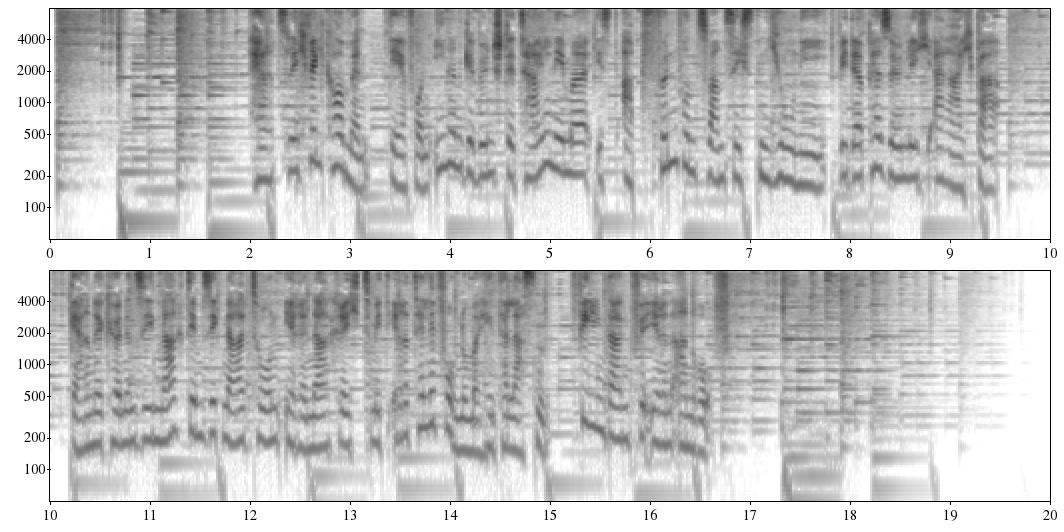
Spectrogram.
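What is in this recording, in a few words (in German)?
Abwesend männlich universal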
